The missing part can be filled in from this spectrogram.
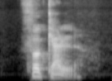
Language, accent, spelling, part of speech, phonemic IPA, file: French, France, focale, adjective, /fɔ.kal/, LL-Q150 (fra)-focale.wav
- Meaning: feminine singular of focal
